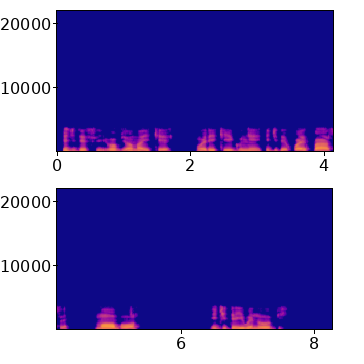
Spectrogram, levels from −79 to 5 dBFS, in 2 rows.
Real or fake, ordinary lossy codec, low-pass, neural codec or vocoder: real; none; 3.6 kHz; none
